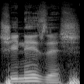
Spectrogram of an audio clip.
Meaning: 1. Chinese 2. jargon (often used as the second element in compounds, e.g. “Patentchinesisch” is used for “patentese”)
- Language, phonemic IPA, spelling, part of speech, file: German, /çiˈneːzɪʃ/, Chinesisch, proper noun, De-Chinesisch.ogg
